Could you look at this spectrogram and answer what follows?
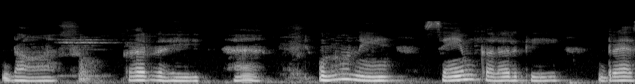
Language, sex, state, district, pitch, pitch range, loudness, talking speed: Hindi, female, Punjab, Fazilka, 180 Hz, 170-185 Hz, -18 LUFS, 105 wpm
